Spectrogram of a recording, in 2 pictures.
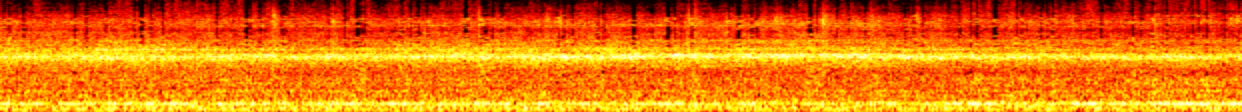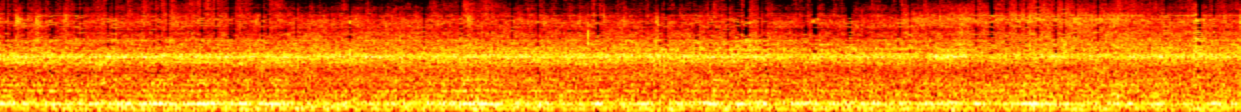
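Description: SJ passenger train running steadily along the track: an even rail rumble with a constant low hum and a faint high whine.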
